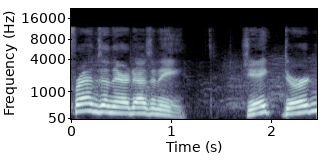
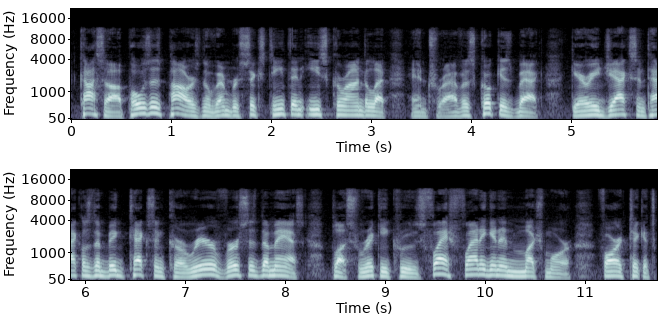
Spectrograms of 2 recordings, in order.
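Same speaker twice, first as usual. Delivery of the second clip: lower, measured promo announcer voice; ad read; 5 semitones lower than usual. Acted. Promoting Saturday's title match to viewers, ad read. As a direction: sell the card like a TV spot. Reads event promo with phone number.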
